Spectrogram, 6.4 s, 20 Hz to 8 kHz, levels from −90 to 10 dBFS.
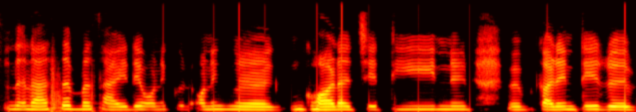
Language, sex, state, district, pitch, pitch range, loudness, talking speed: Bengali, female, West Bengal, Jhargram, 230 Hz, 220-240 Hz, -19 LUFS, 130 wpm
